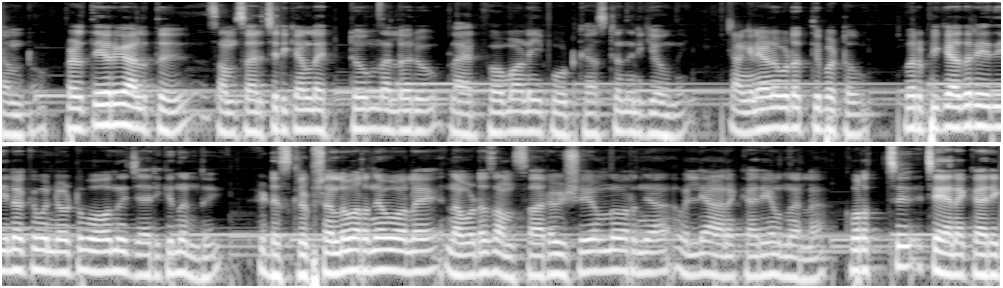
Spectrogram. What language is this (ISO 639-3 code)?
mal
